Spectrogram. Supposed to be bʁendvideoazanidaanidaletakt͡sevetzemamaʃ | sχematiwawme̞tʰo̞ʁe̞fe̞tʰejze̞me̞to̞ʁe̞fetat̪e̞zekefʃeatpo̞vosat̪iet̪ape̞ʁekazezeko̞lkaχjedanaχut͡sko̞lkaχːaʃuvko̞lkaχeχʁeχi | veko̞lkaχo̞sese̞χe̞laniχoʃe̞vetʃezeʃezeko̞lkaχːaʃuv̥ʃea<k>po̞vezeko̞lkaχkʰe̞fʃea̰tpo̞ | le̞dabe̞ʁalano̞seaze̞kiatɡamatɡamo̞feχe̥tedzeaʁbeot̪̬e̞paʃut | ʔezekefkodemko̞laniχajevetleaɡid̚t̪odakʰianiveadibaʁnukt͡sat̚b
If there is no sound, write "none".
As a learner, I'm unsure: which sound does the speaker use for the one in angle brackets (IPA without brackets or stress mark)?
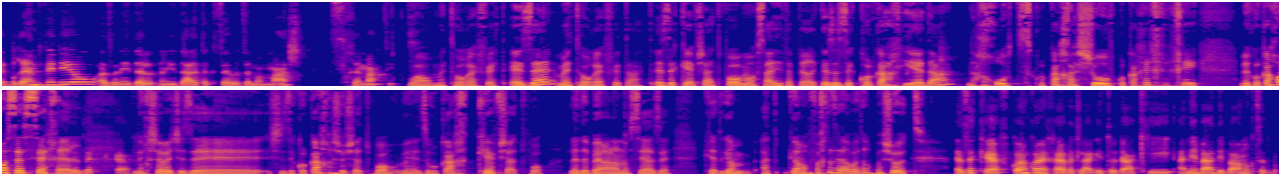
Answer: t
